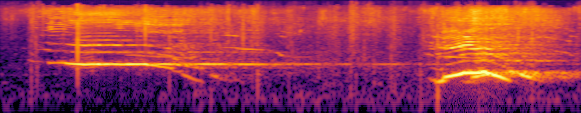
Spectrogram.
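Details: Humpback whales feeding on krill with bubble nets: a sustained tone with a falling glide, then a loud rising-and-falling moan, linked to the whale spinning its net, rising bubbles and spouting at the surface.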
